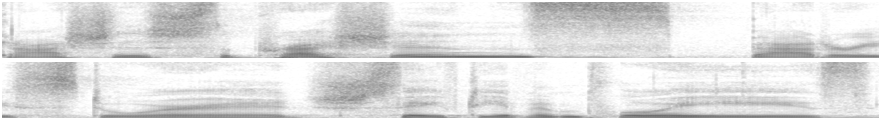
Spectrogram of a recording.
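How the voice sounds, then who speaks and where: A soft-spoken woman with a fairly low pitch. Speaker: local resident speaking at public comment. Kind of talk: public comment. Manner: halting.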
